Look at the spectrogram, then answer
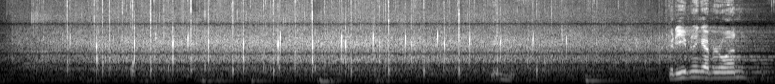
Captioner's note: applause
